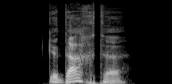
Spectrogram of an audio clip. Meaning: inflection of gedacht: 1. strong/mixed nominative/accusative feminine singular 2. strong nominative/accusative plural 3. weak nominative all-gender singular 4. weak accusative feminine/neuter singular
- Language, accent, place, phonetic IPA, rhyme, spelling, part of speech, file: German, Germany, Berlin, [ɡəˈdaxtə], -axtə, gedachte, adjective / verb, De-gedachte.ogg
